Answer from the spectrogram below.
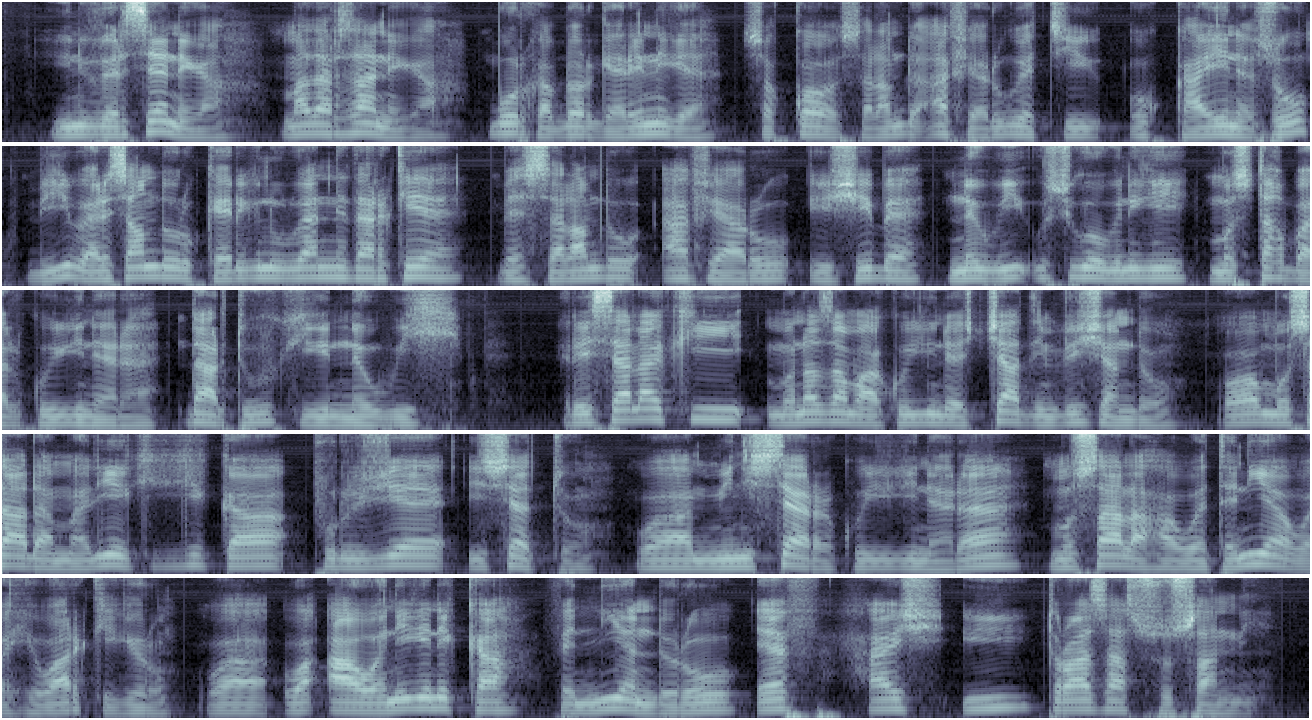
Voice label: Zakhawa Message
